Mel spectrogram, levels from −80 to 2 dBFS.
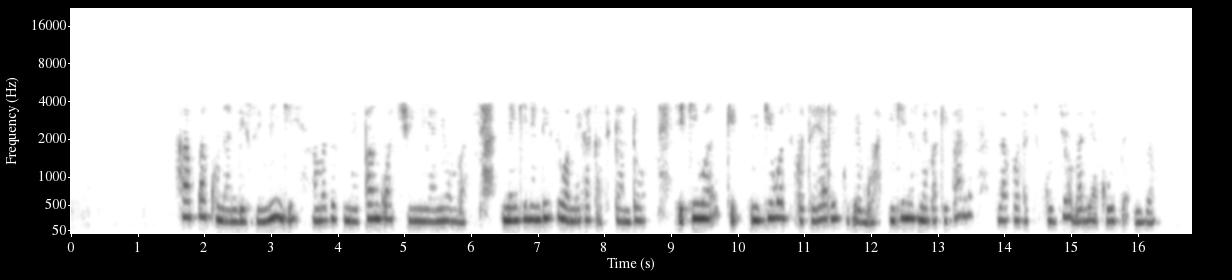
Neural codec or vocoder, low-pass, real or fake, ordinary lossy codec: none; 7.2 kHz; real; AAC, 16 kbps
